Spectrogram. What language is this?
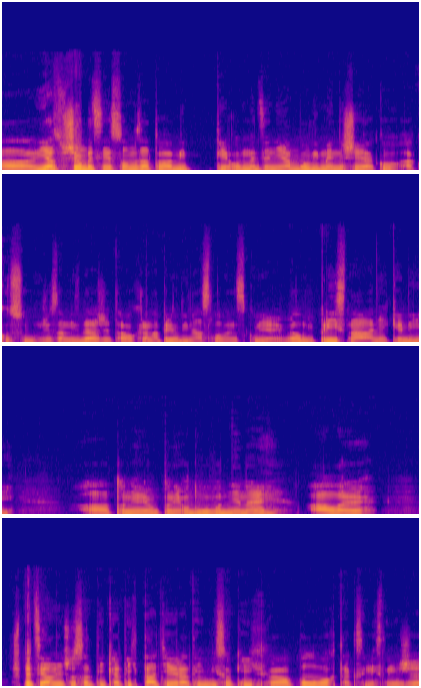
Slovak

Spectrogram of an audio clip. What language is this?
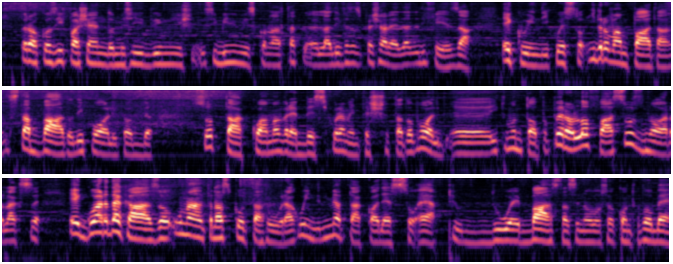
Italian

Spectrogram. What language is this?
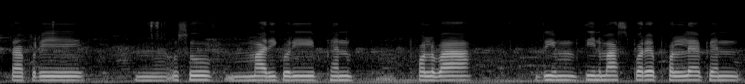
Odia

